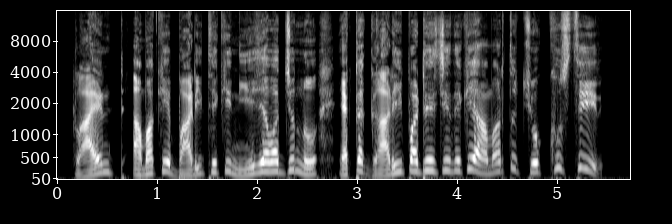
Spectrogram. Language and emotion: Bengali, surprised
